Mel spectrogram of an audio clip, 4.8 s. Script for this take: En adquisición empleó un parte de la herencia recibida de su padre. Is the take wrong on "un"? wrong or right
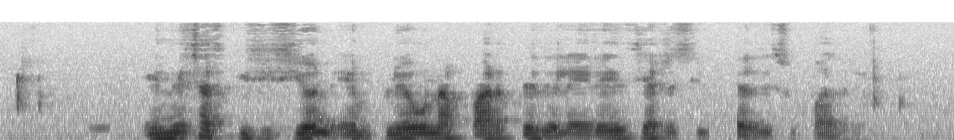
wrong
